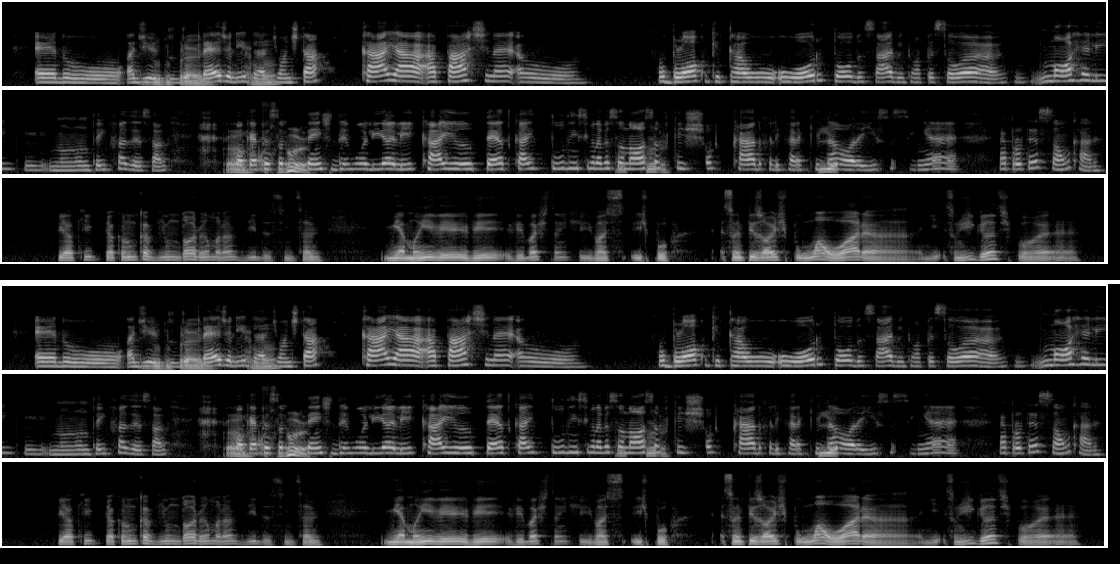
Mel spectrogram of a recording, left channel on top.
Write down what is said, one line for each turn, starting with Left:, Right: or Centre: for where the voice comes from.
Left: é, do, a de-
Centre: do,
Left: do,
Centre: do prédio.
Left: do prédio ali,
Centre: Aham.
Left: da, de onde tá, cai a, a parte, né, o, o bloco que tá o, o ouro todo, sabe? Então a pessoa morre ali, e não, não tem o que fazer, sabe?
Centre: Cara,
Left: Qualquer
Centre: <laughs> loucura.
Left: pessoa que tente demolir ali, cai o teto, cai tudo em cima da pessoa.
Centre: Loucura.
Left: Nossa, eu fiquei chocada. Falei, cara, que
Centre: Pior,
Left: da hora. Isso sim é, é proteção, cara.
Centre: pior que, pior que eu nunca vi um dorama na vida, assim, sabe? Minha mãe vê, vê, vê bastante, mas, e, tipo, são episódios, tipo, uma hora. e São gigantes, pô. É- é- é.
